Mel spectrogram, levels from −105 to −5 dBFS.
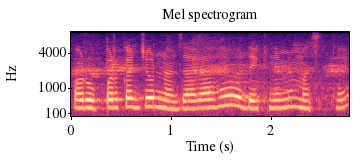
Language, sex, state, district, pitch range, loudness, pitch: Hindi, female, Karnataka, Bangalore, 245-285 Hz, -15 LUFS, 255 Hz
